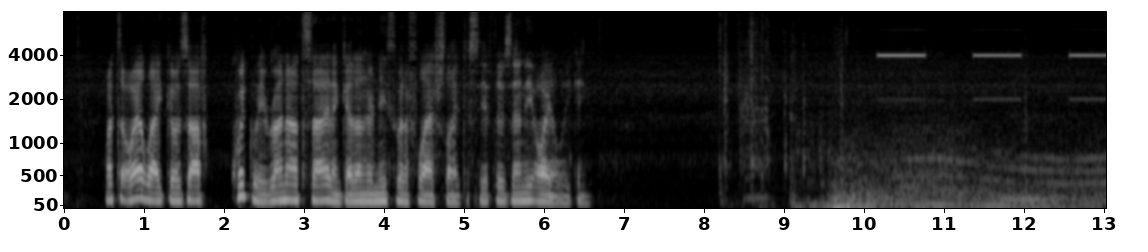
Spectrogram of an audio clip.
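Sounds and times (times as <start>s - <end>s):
car engine starting and idling: 8.4s - 13.0s
dashboard chime beeping: 10.2s - 13.0s.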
